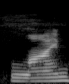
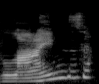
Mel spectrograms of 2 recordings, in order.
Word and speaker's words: Lyme: to these different doctors, so many people will pronounce Lyme disease as limes with an S. So, that was like nails on the chalkboard. Like, if somebody if a doctor said limes, Alex and I would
